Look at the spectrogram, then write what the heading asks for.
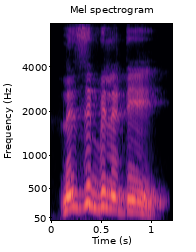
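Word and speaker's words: legibility: Okay, next one ఈస్ లిజిబిలిటీ. దీంట్లో ఎన్ని syllables ఉన్నాయి? దీంట్లో కూడా 5 syllables ఉన్నాయి. దేంతో ఎండ్ అయింది? ITY అనే సఫిక్స్ తో ఎండ్ అయింది. That's why the primary stress ఇస్ ఆన్ the third syllable from the last.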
